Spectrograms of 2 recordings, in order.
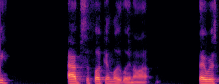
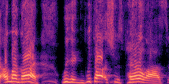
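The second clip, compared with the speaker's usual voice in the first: louder, higher stunned exclaiming; shocked staff; 7 semitones higher, 9 dB louder than usual. Retold or imitated. Nurses rushing in, shocked the girl can move, stunned exclaim. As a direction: blurt it out in disbelief.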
